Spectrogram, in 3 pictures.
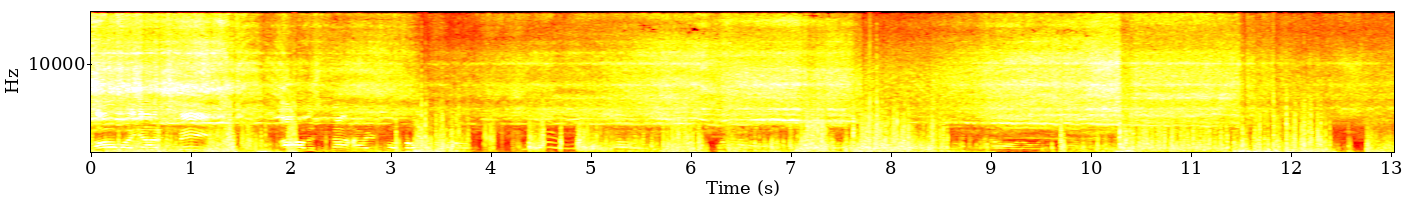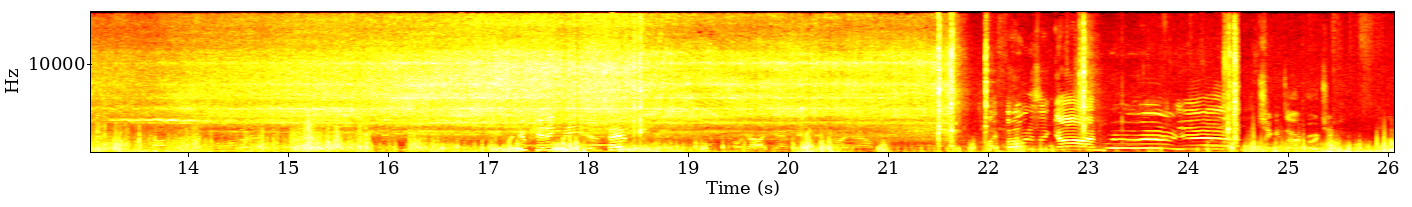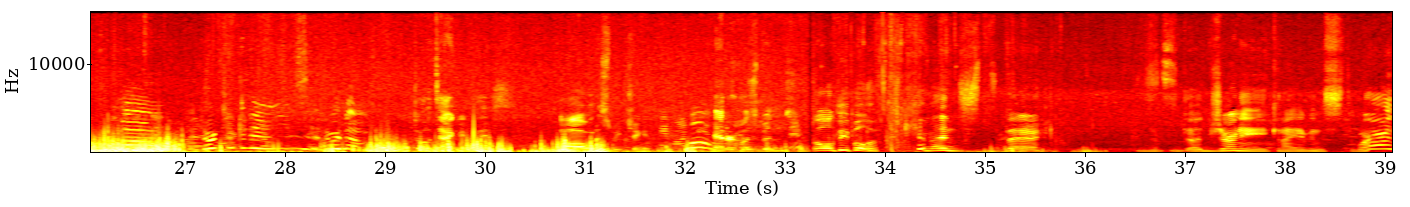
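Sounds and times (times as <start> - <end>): wind buffeting microphone: 0.0 - 33.3, 34.8 - 36.3.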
